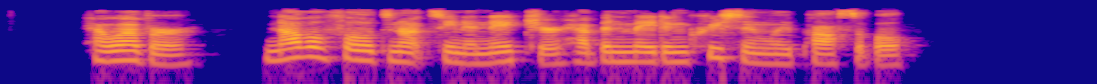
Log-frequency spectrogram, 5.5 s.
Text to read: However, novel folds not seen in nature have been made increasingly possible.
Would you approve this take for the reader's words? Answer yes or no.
yes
